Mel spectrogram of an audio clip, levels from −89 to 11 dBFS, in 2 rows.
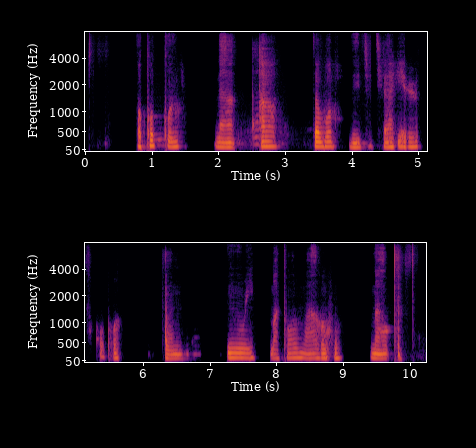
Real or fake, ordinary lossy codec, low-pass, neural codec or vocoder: fake; none; none; codec, 16 kHz, 0.5 kbps, X-Codec, HuBERT features, trained on general audio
